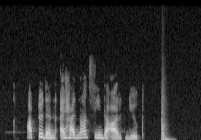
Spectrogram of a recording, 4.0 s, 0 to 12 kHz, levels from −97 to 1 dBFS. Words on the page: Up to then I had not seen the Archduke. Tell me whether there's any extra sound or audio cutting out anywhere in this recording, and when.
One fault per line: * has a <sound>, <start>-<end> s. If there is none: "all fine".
* has a thud, 3.2-3.6 s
